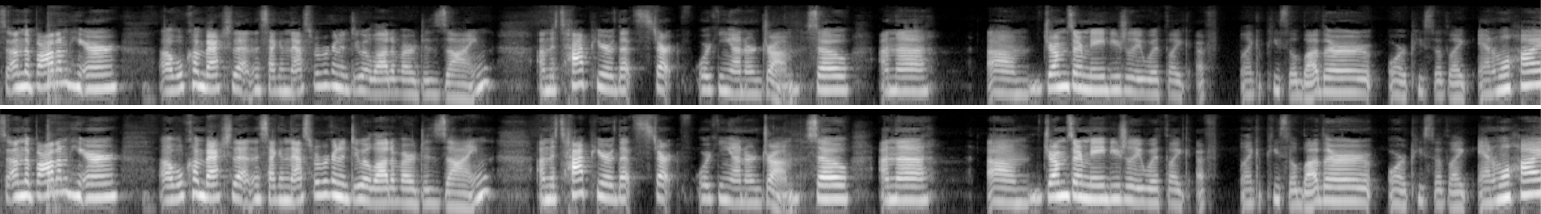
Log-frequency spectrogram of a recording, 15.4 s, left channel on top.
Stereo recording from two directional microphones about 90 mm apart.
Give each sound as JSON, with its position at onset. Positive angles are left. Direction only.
{"t": 0.0, "sound": "speech", "side_deg": -10}
{"t": 1.6, "sound": "a woman's voice", "side_deg": -25}
{"t": 3.7, "sound": "speech", "side_deg": -90}
{"t": 4.2, "sound": "speech", "side_deg": -40}
{"t": 6.5, "sound": "a woman's voice", "side_deg": 0}
{"t": 7.7, "sound": "a woman's voice", "side_deg": -25}
{"t": 8.2, "sound": "a woman's voice", "side_deg": -40}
